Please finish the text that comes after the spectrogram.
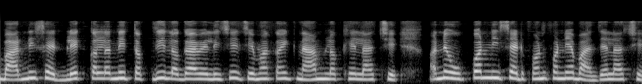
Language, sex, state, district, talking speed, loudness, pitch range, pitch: Gujarati, female, Gujarat, Gandhinagar, 175 wpm, -16 LUFS, 240-275 Hz, 255 Hz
